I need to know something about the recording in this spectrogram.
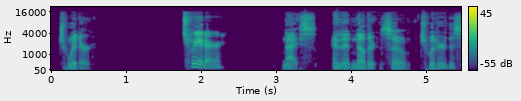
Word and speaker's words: Twitter: So when we say Twitter, if you ask an American, how do you say this social media platform? Maybe they will say Twitter, with a true T, like table, time, really making Depends on the region that this American lives? No. Or is it No, it actually depends on the stress of the syllable.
